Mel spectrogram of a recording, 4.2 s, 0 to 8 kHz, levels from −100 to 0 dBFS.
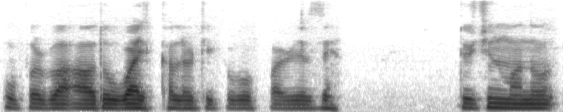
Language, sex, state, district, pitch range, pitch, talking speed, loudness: Nagamese, male, Nagaland, Kohima, 105-115 Hz, 110 Hz, 140 wpm, -20 LUFS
